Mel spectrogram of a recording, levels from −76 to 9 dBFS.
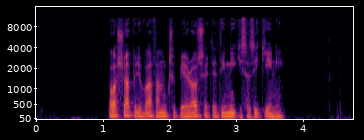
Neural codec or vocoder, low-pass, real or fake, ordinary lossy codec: codec, 24 kHz, 0.9 kbps, WavTokenizer, small release; 10.8 kHz; fake; MP3, 96 kbps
